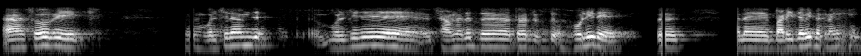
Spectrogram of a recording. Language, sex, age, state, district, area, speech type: Bengali, male, 18-30, West Bengal, Hooghly, urban, conversation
